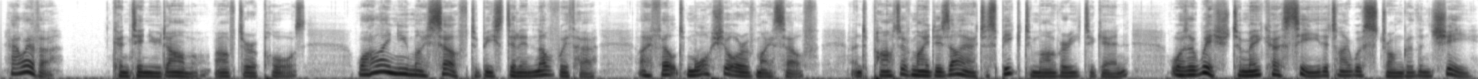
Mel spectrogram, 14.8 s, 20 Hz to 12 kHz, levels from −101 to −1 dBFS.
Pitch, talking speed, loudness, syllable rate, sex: 130 Hz, 185 wpm, -20 LUFS, 4.5 syllables/s, male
